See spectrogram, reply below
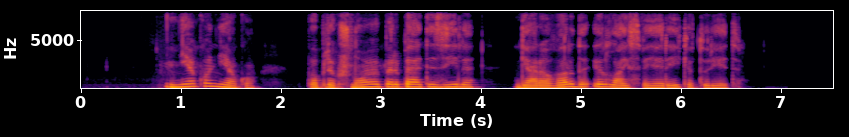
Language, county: Lithuanian, Vilnius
